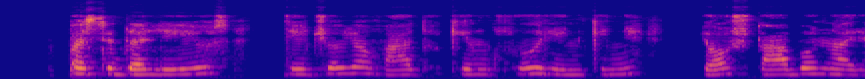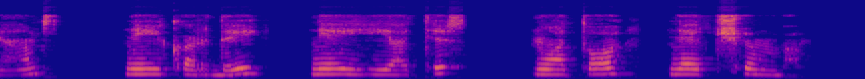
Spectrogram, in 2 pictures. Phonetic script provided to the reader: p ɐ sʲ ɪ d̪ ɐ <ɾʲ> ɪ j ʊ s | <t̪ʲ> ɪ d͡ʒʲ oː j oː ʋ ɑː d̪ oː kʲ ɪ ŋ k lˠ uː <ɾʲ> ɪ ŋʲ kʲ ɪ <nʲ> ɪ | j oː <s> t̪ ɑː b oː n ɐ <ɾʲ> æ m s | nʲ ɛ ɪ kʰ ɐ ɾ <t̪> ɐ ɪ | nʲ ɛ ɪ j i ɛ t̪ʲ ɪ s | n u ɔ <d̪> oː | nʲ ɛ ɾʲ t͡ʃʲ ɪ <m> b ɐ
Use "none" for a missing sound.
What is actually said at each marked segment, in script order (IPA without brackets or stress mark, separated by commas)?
lʲ, d̪ʲ, ɾʲ, nʲ, ʃ, ɾʲ, d̪, t̪, m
